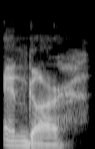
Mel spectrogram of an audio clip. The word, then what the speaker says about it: Engar: No, it's Engar.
